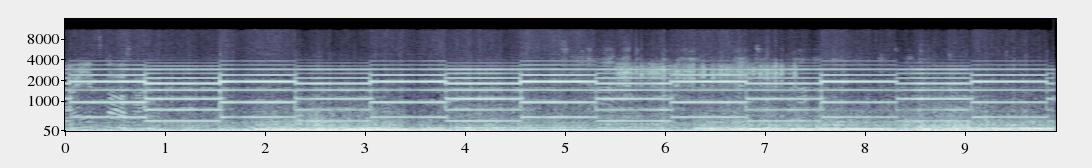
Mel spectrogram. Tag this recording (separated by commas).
Ambulance (siren), Emergency vehicle, Siren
